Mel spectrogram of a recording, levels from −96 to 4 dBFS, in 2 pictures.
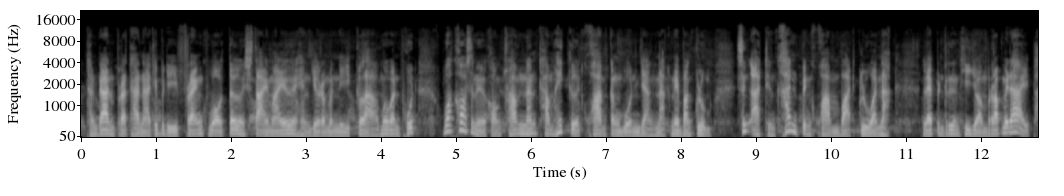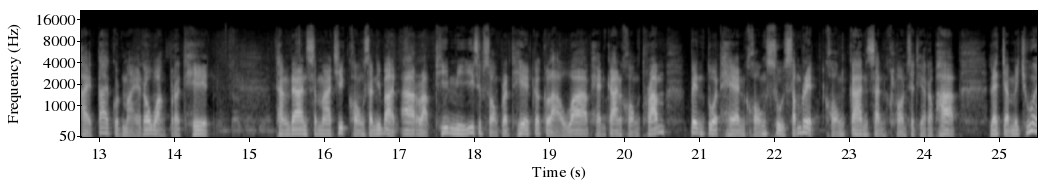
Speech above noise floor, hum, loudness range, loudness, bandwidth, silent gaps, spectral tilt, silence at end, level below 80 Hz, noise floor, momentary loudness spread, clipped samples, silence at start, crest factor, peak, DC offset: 21 dB; none; 2 LU; -30 LUFS; 13.5 kHz; none; -5 dB/octave; 0 s; -66 dBFS; -52 dBFS; 7 LU; under 0.1%; 0 s; 22 dB; -8 dBFS; under 0.1%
